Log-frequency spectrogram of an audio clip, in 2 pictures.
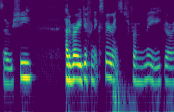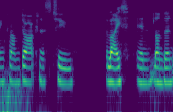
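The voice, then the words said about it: London English accent. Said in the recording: “my accent. I'm a Londoner originally.”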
